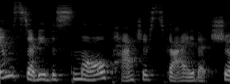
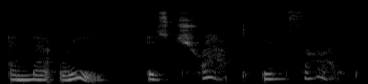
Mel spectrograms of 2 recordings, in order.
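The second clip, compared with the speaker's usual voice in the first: slow hushed whisper; 3 semitones higher, 8 dB quieter, much slower than usual. Acted. Boy whispers the bad news to friends, slow hush. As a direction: breathe it out, slow and secret. Hushed realization near cave.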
